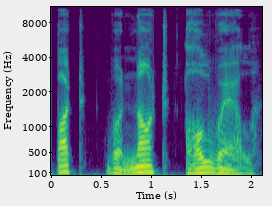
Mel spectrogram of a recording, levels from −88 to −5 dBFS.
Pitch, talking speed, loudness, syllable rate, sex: 90 Hz, 140 wpm, -18 LUFS, 3.6 syllables/s, male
